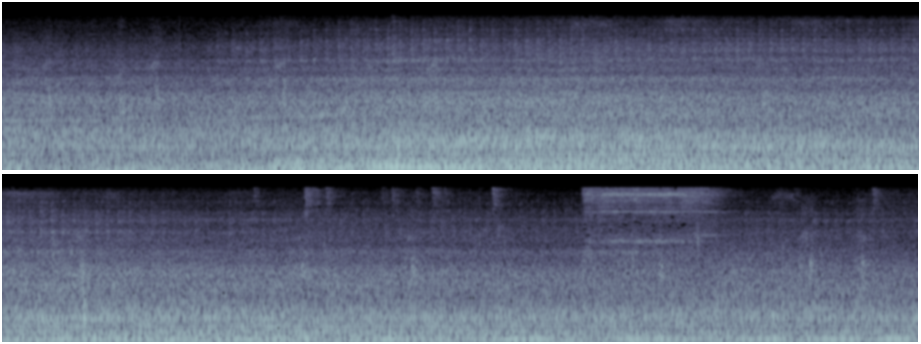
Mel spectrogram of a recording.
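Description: Korail Mugunghwa diesel railcar pulling out of the station and moving away, its engine running steadily under power with a low drone that builds over the first few seconds and then slowly fades.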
